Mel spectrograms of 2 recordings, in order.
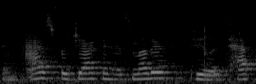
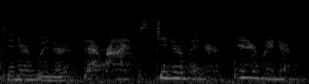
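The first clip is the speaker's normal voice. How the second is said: plain reading voice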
